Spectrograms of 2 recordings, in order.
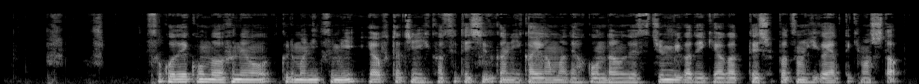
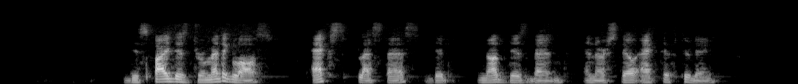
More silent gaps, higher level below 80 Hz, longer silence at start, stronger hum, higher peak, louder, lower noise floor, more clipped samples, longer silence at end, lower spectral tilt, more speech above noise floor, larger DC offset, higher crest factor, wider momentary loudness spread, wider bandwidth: neither; first, -46 dBFS vs -52 dBFS; second, 0.45 s vs 1.25 s; neither; second, -4 dBFS vs 0 dBFS; about the same, -22 LUFS vs -23 LUFS; second, -49 dBFS vs -78 dBFS; neither; second, 0.2 s vs 0.85 s; second, -4.5 dB/octave vs -6.5 dB/octave; second, 27 dB vs 56 dB; neither; second, 18 dB vs 24 dB; about the same, 15 LU vs 14 LU; first, 12 kHz vs 7.4 kHz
